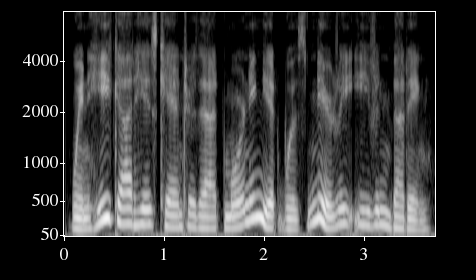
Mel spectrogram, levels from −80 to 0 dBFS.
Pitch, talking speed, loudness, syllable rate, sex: 175 Hz, 195 wpm, -15 LUFS, 4.8 syllables/s, female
